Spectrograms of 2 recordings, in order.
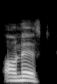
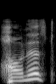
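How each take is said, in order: First: The word begins with a vowel, no h. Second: The word begins with an audible h sound. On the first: "उस लोग एच को उच्चारित में ना लेकर आते थे" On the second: "हॉनेस्ट को वो लोग क्या पढ़ते थे?"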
